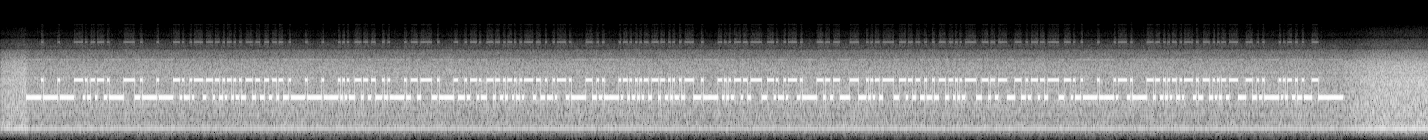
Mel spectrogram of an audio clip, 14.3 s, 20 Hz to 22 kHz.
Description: RTTY (45.45 baud, 850 Hz shift), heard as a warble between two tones, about 1700 Hz centre, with radio static and a steady whistle near 360 Hz. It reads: THE DAILY CATCH DEPENDS FOR THE MOST PART ON THE SEASONS.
